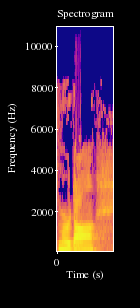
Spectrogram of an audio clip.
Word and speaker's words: Murdaugh: of the murdah story i talked about how the name is said all these different ways but that google says it's murdah and then i heard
